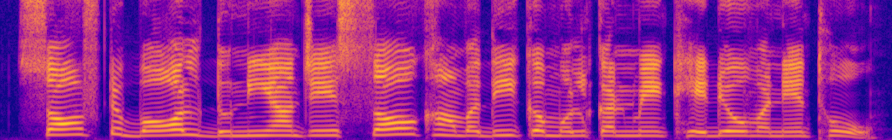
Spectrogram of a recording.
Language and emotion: Sindhi, neutral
